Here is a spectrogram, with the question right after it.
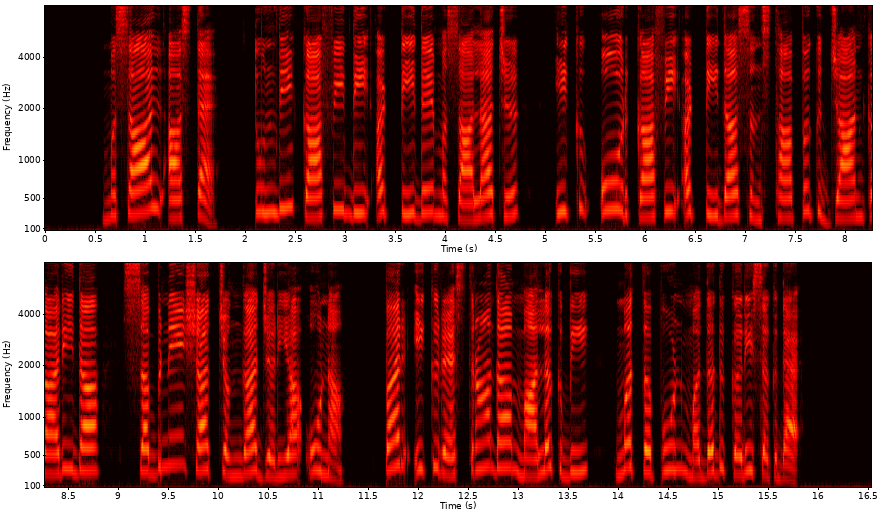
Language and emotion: Dogri, neutral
